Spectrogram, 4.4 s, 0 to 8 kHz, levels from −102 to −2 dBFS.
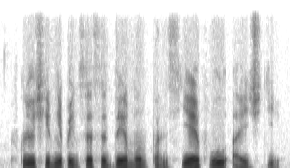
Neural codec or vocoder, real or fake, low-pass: none; real; 7.2 kHz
